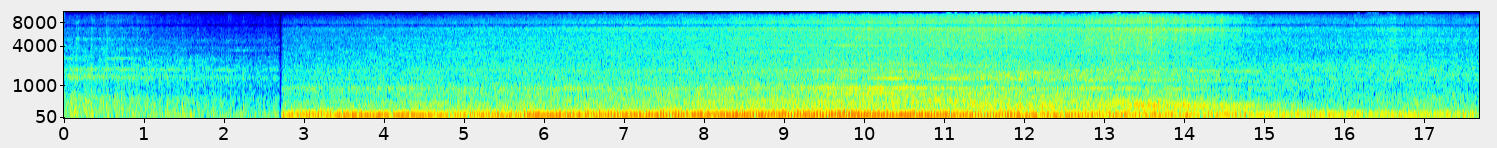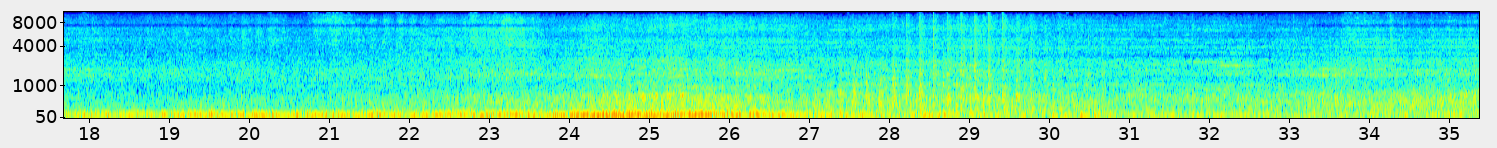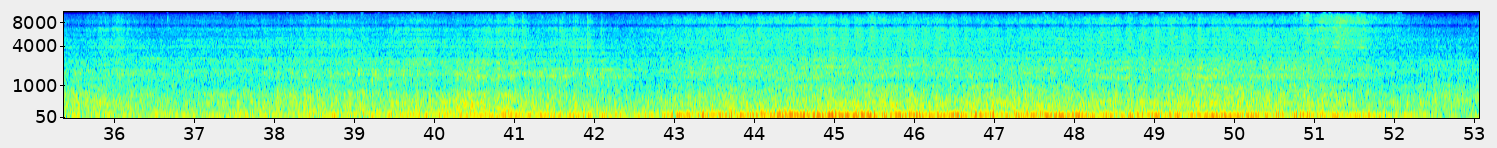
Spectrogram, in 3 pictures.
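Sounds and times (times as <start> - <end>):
freight train rumbling past: 0.0 - 53.0
wheels clacking over rail joints: 23.4 - 30.9.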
